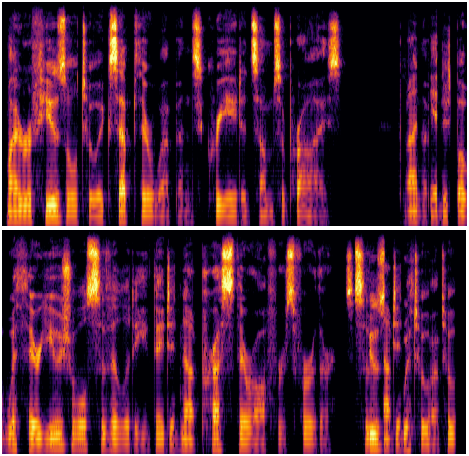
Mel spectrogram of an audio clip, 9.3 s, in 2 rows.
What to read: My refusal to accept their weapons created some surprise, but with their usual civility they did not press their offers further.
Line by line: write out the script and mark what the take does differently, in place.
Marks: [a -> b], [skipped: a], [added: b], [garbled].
My refusal to accept their weapons created some surprise, [garbled] but with their usual civility they did not press their offers further. [garbled]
